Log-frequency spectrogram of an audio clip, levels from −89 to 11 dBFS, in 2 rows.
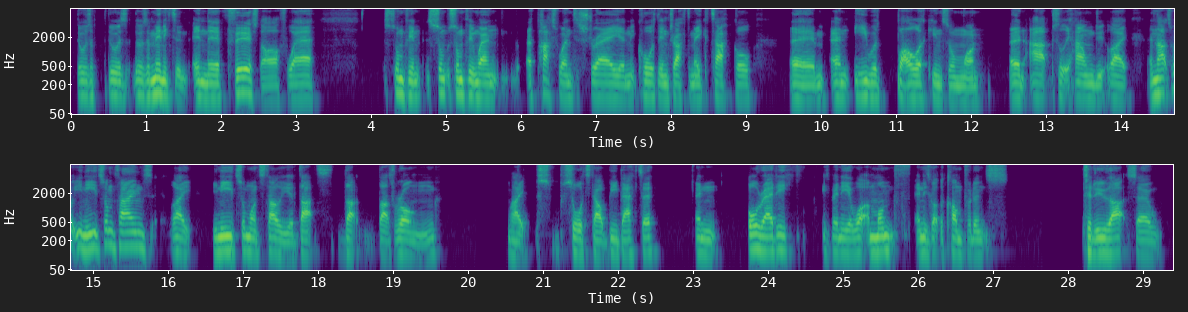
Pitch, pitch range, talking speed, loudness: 110 Hz, 105-120 Hz, 165 wpm, -20 LUFS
